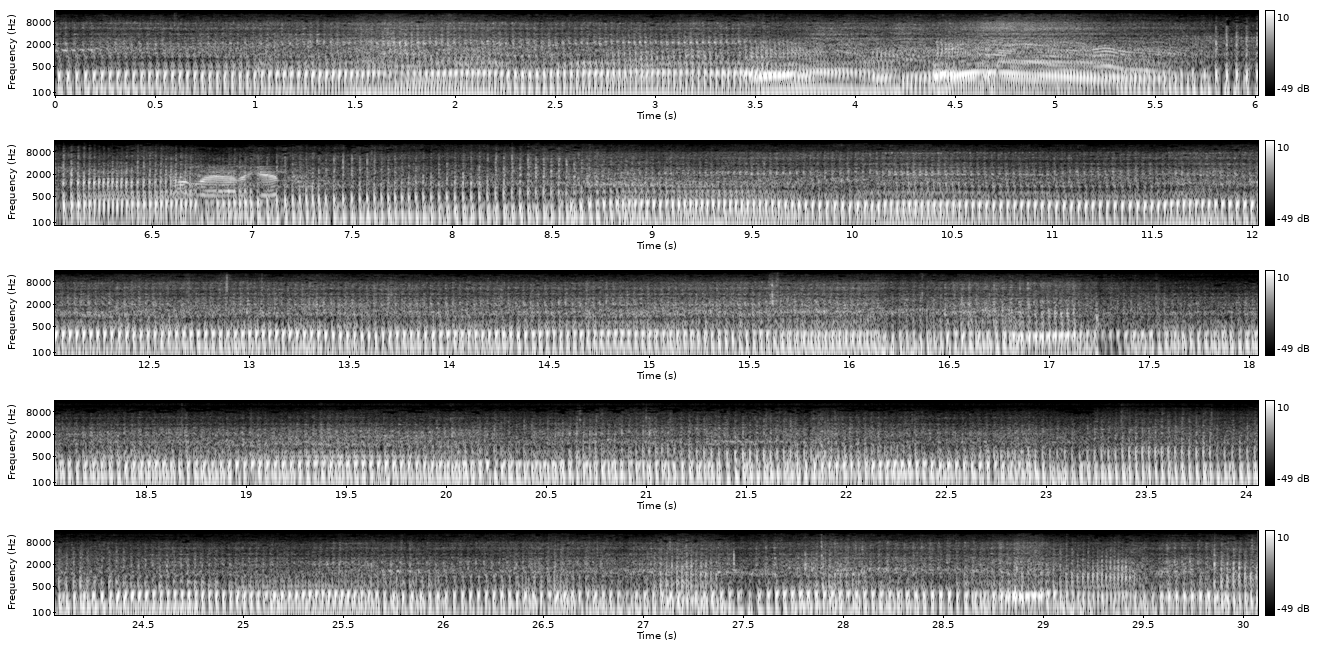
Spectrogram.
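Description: Off-road dirt bike engine running under the rider, carried along a rough forest trail; the revs rise and fall several times early on, then settle to a steadier drone.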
